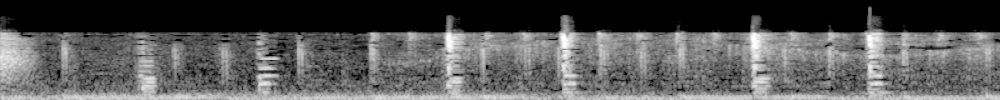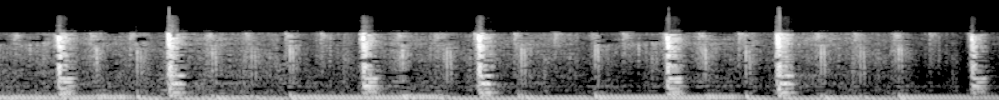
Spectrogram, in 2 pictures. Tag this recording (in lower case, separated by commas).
music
